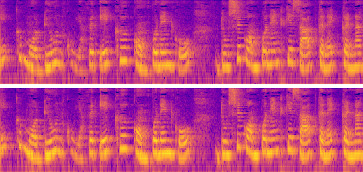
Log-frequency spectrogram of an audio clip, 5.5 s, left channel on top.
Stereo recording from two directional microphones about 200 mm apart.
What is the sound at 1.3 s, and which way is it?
Speech, 35° right (ahead or behind).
